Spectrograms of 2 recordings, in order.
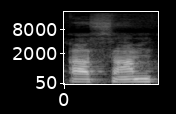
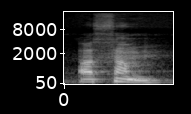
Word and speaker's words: असम: तो आप आसाम की असम प्रोनाउंसिएशन क्लियर करिएगा, असम, ठीक है ना।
